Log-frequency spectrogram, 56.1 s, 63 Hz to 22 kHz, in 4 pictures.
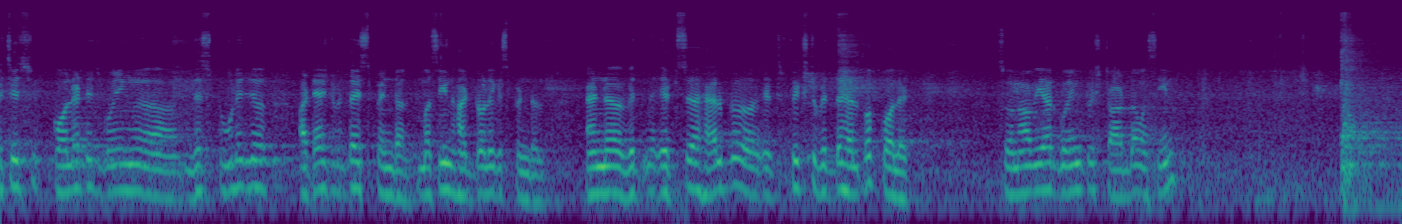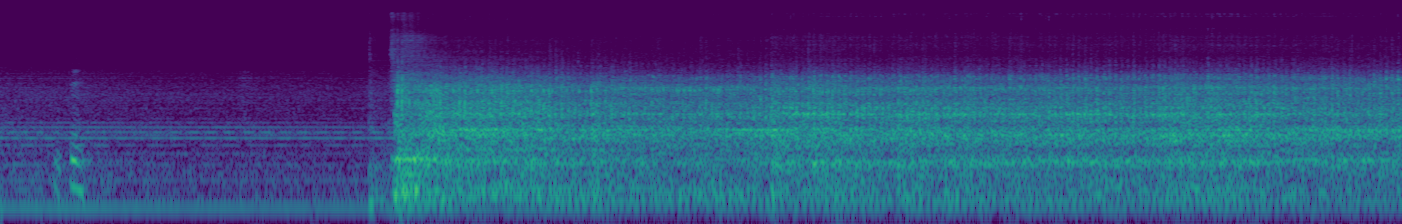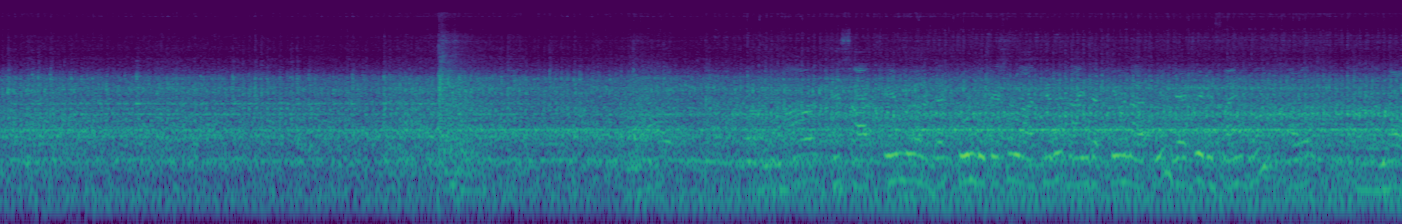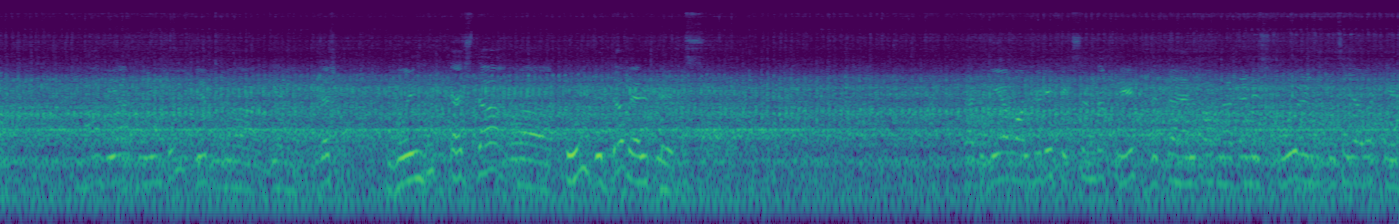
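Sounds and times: welding machine motor running: 0:13.5 - 0:56.0.

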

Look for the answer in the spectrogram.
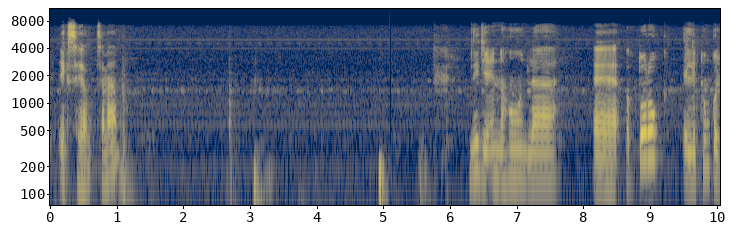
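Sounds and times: faint electrical hum: 0:00.0 - 0:10.0
steady tones: 0:00.0 - 0:10.0
short low thumps: 0:02.6 - 0:04.0, 0:04.8 - 0:05.8.

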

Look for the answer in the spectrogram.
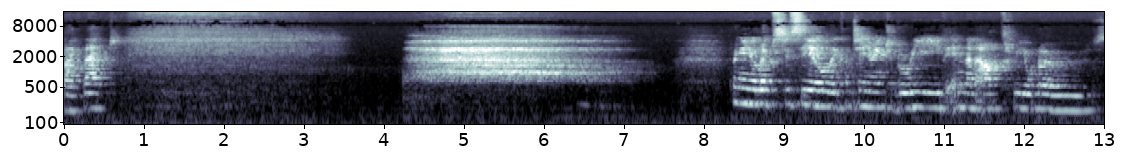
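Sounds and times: woman breathing deeply: 0:00.6 - 0:08.4.

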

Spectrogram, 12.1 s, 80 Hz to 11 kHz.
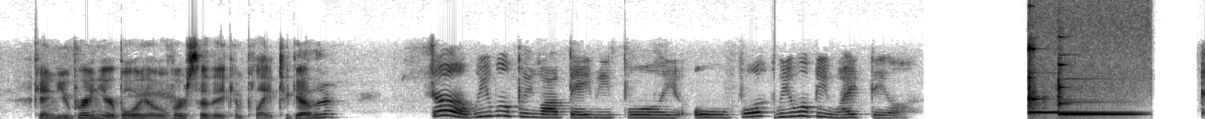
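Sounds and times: two-note doorbell chime: 0:10.3 - 0:11.6.

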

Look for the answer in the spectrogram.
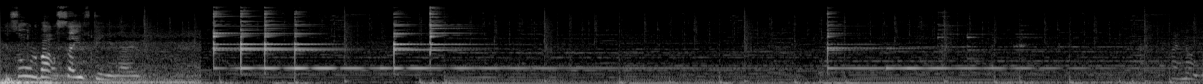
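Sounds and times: warning bell ringing: 0:02.0 - 0:05.3, 0:08.2 - 0:11.3.

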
